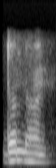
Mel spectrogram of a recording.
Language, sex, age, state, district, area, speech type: Kashmiri, male, 18-30, Jammu and Kashmir, Bandipora, urban, conversation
